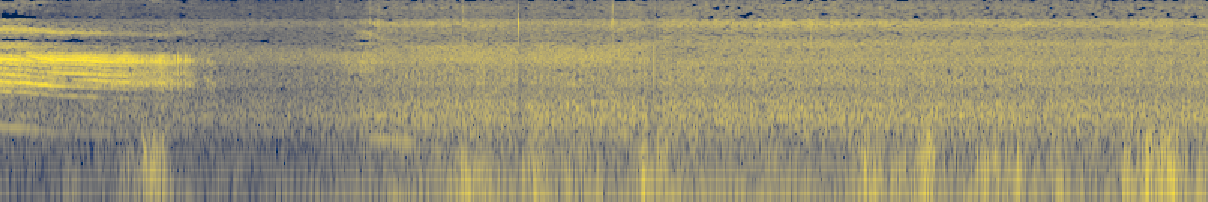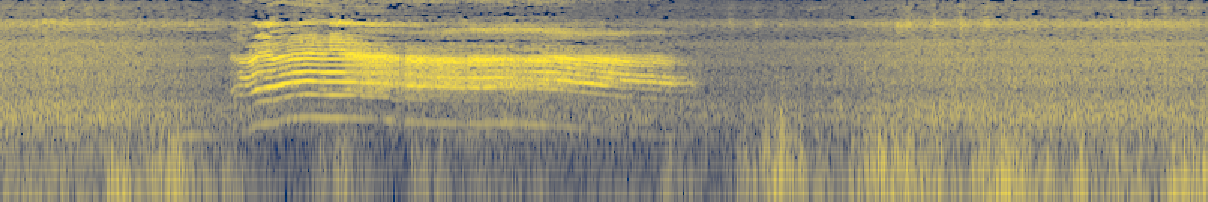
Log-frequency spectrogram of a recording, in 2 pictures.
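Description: A boy crying out in two long wailing cries, each rising and then holding: one at the start lasting about two seconds, and one about twelve seconds in lasting nearly four seconds. A steady noise fills the gap between them.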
